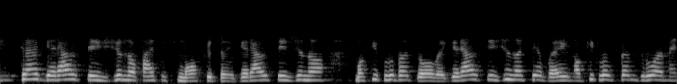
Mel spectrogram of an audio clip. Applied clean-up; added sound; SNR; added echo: neural mask model DeepFilterNet 3.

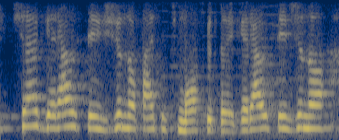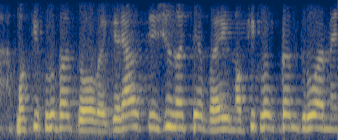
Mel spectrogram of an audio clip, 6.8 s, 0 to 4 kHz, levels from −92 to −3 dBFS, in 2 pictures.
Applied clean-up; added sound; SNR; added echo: neural separator model SepFormer DNS4.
